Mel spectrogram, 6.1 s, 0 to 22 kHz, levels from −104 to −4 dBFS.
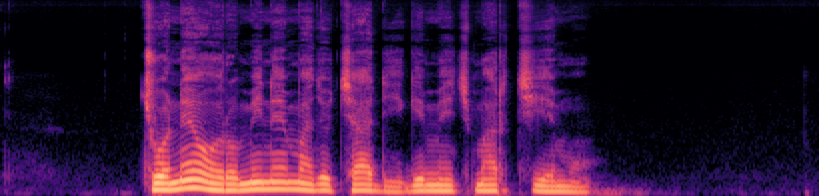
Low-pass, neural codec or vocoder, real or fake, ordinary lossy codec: none; none; real; none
